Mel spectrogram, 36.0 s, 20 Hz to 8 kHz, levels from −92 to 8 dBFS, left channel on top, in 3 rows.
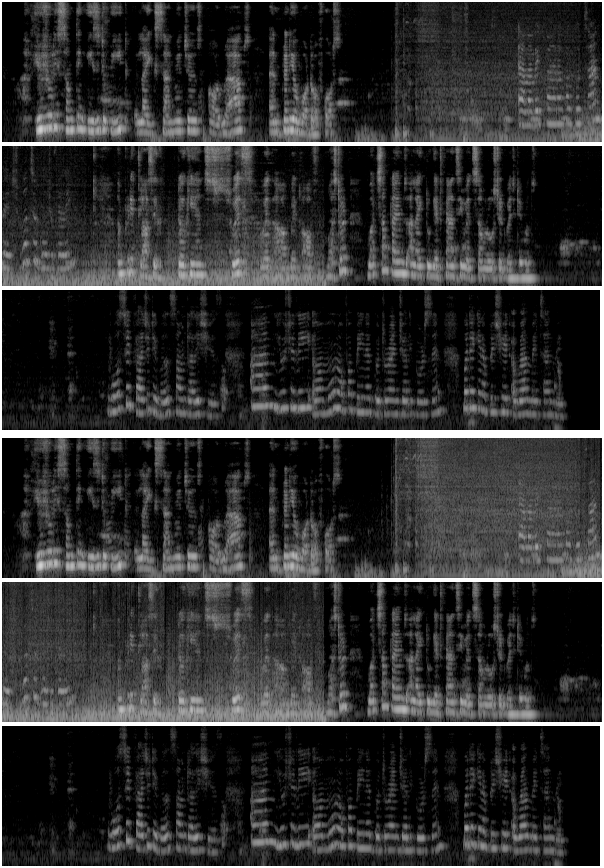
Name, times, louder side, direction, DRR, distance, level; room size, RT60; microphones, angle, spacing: voice 1, 0.4-4.9 5.3-6.9 9.0-9.5 14.0-15.2 15.5-18.9 19.3-22.6 23.1-23.3 25.3-25.4, equal, 10° left, 0.4 m, -32 dB
Engine starting, 2.1-2.2 2.9-3.2 3.9-4.3 4.6-5.1 5.6-6.1 6.5-6.7 7.0-18.4, right 5 dB, 80° right, 0.3 m, -42 dB
voice 2, 9.2-13.5 26.1-35.2, equal, 55° left, 2.3 m, -44 dB
3.9 x 2.2 x 2.6 m
head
